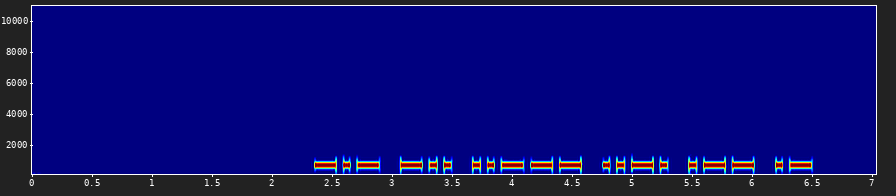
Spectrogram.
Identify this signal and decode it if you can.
Morse code, heard as a keyed tone, about 21 wpm, 700 Hz. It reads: KD2FWA
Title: USA Call Signs - 6 Characters - 20wpm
